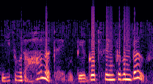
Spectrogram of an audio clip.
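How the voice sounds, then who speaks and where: A woman acts out an older country housekeeper in a radio play, superstitious and full of sorrow. Her speech is rustic and swings in pitch. It comes through a narrow, telephone-like recording with some noise. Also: big pitch swings, fairly quick, lightly acted. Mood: troubled. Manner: rustic old-fashioned turns of phrase, confiding. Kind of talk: old-time radio drama acting. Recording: muffled phone-like radio recording with hum.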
